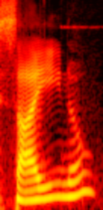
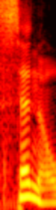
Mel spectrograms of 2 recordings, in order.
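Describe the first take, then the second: First: The name is said the English way. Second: The name is said the Japanese way. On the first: "It should be Saino?" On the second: "Japanese it's Seno"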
